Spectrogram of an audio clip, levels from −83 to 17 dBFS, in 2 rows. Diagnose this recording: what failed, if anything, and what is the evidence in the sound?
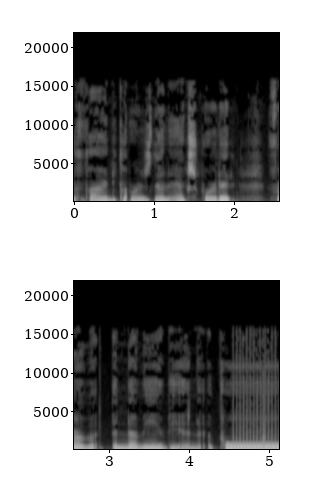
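Two separate failures here. First, damaged data in a compressed stream, a codec or storage problem. There's a short glitch from 0.62 to 0.66 s, just before "is then exported from", and another from 4.90 to 4.94 s. Both are about 45 ms long. Corrupted bytes make the decoder misread those frames and lose sync. It then hunts for the next valid frame header.

Second, a system hang loop at the driver or buffer stage. From 4.55 s to the end at 5.12 s, one 42.7 ms slice of audio repeats exactly, 17 times, at about 23.4 Hz. The machine froze while the sound hardware kept cycling the same ring buffer. The loop length fits a 2048-sample buffer. Around 0.7 s of real audio never made it out.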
